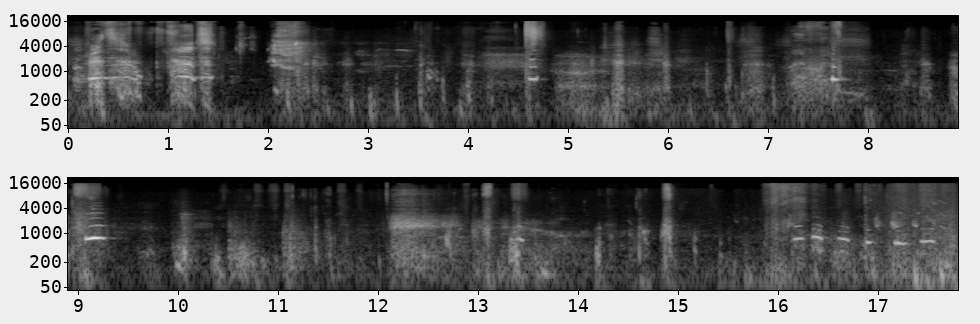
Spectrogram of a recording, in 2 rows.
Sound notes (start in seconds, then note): 3.6 breathing heavily; 12.1 group quietly laughing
